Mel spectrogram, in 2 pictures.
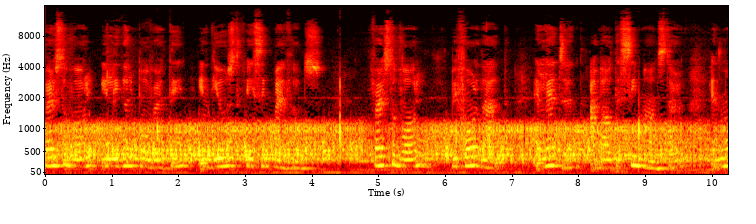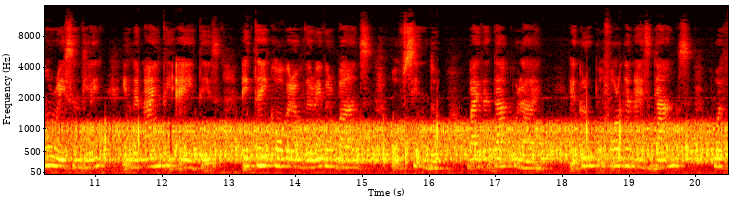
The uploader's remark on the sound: The sound scape is recording of the the artcic sea by the site of the Ocean conservation research. Today there is a humpback whale accompaning the reading.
